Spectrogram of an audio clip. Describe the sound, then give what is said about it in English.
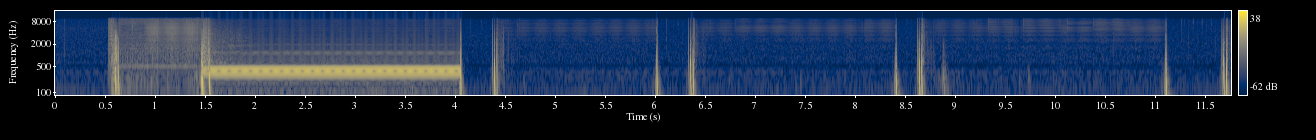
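Telephone call dialed over an interoffice trunk carried on a T-Carrier digital transmission system, to a number in the 221 exchange: a short noisy burst, then a steady tone of about two and a half seconds, followed by near-silence broken by a few sharp clicks. “This next call goes over yet another kind of interoffice trunk, and we'll be dialing a number in the 221 office, which is in a town called Welsh.”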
